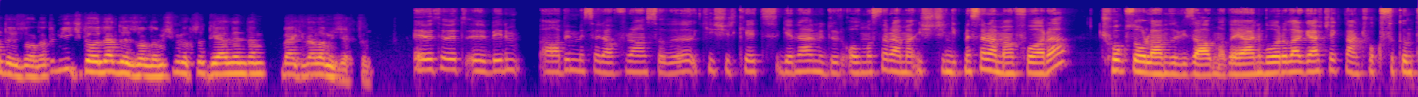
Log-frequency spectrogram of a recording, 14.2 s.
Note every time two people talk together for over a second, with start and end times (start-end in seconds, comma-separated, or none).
none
